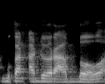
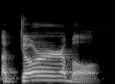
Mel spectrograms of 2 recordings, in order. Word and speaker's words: adorable: Jadi bukan adorable atau adorably, tapi bacanya adorable. Jadi lebih ke gini, R ke A-nya itu kayak cepat gitu. Adorable, bukan adorable, bukan rebel, tapi rebel.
